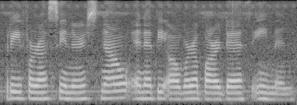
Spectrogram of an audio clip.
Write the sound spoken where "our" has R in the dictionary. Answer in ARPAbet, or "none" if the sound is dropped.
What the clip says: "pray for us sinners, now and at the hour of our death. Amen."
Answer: R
